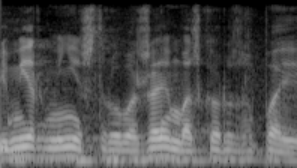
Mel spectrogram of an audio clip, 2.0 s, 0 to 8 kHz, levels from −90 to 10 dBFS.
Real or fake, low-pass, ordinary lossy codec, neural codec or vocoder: real; 7.2 kHz; none; none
